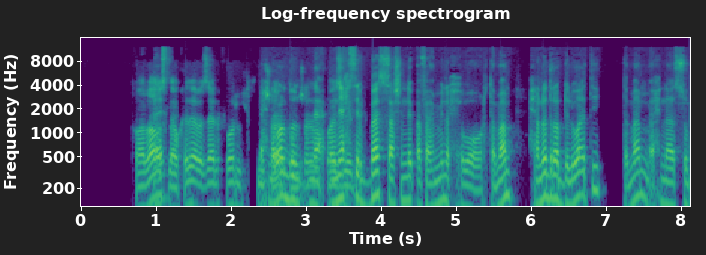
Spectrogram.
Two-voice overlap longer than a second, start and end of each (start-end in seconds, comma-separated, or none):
2.4-3.7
